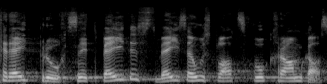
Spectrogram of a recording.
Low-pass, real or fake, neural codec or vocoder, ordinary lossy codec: 14.4 kHz; real; none; Opus, 24 kbps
